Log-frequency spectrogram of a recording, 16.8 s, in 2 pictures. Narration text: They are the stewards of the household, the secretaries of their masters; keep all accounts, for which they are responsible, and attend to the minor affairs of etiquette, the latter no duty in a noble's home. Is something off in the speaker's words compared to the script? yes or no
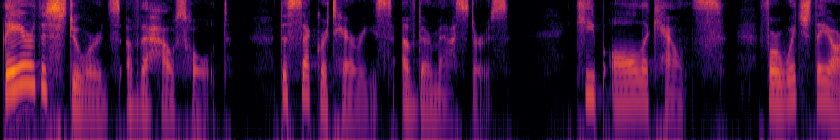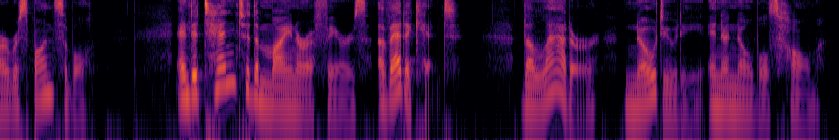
no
